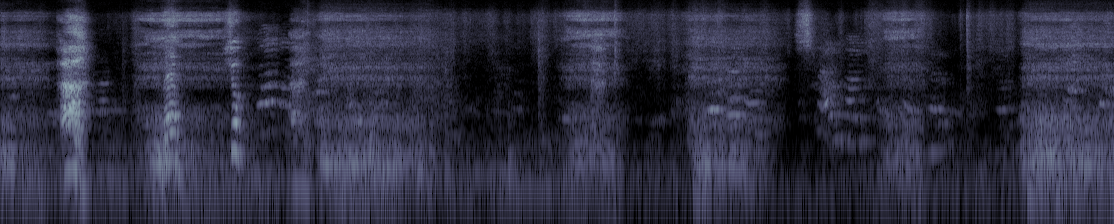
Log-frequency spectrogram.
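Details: A roommate snoring during sleep: irregular rough snoring sounds with snorts in a quiet room.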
